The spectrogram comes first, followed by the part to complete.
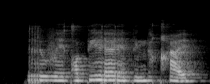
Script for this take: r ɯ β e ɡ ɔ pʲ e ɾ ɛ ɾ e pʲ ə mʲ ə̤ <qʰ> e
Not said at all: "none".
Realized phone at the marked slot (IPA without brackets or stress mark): qʰ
